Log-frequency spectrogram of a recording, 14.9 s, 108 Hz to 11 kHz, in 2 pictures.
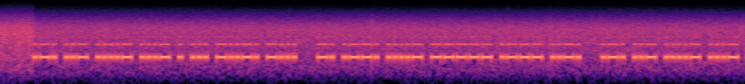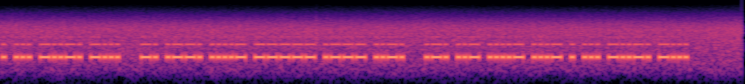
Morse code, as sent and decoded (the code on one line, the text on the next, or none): .-. ..- ....- ...- . ... -..-. -... / -. .--. ....- ----- .--- ..-. / .-. ..- ....- ...- . ... -..-. -... / -. .--. ....- ----- .--- ..-. / .-. ..- ....- ...- . ... -..-. -...
RU4VES/B NP40JF RU4VES/B NP40JF RU4VES/B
